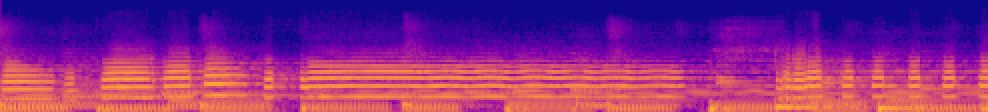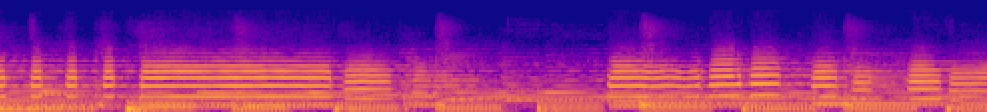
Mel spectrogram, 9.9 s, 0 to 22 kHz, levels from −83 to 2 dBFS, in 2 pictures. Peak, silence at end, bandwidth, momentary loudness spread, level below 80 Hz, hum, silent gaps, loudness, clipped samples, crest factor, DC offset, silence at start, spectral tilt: -6 dBFS; 0 s; 13.5 kHz; 9 LU; -38 dBFS; none; none; -21 LUFS; under 0.1%; 14 dB; under 0.1%; 0 s; -7 dB/octave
